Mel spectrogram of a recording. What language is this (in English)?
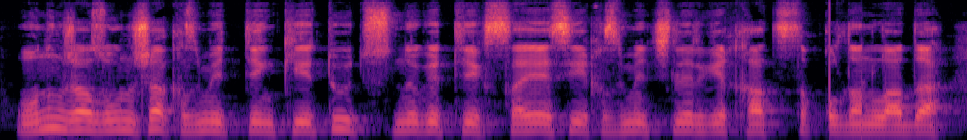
Kazakh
